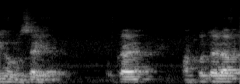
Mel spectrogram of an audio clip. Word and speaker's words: Hosea: in the actual bible see some people spell it like this hoshea or jose it's really hosea okay i put that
